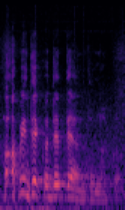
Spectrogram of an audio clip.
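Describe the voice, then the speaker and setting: A man's voice: high voice, lively intonation, moderate pace, soft background music. A man with an Indian English accent teaching a grammar lesson in a classroom, quizzing students and repeating their answers.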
